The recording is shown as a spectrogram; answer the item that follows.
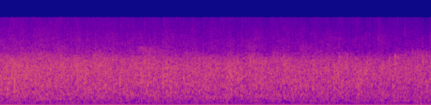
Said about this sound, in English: So let's ask the congregation in Thanksgiving for this to give a big hand.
